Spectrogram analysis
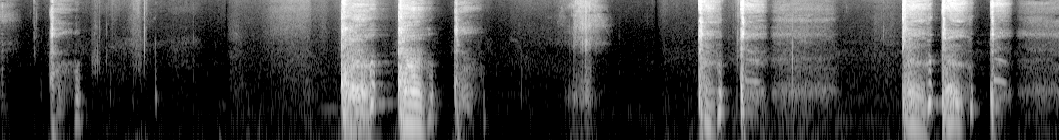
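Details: Barking cough.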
